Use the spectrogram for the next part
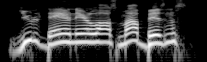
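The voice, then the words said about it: Put-on Southern US accent. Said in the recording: “I don't know why I have like a Southern accent.”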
